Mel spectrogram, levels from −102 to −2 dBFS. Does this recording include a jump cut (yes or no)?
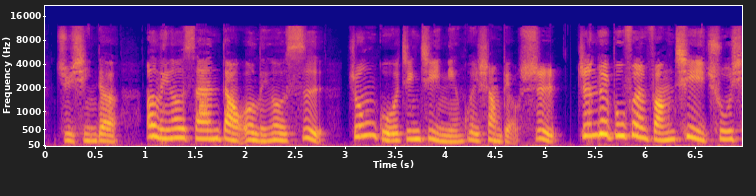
yes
